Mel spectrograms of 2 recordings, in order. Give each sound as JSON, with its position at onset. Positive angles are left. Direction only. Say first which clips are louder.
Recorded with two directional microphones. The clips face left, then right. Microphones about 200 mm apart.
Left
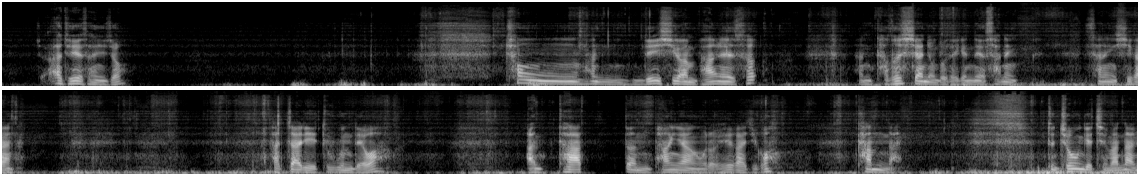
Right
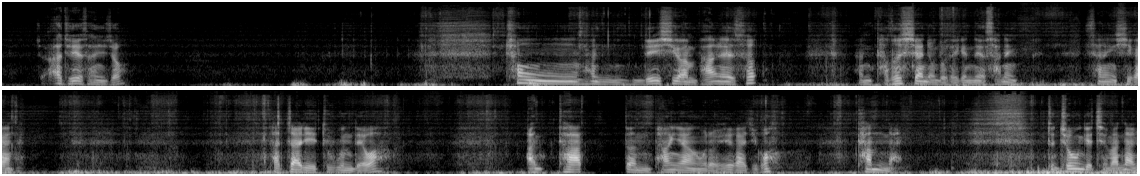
{"t": 0.3, "sound": "speech", "louder": "left 3 dB", "side_deg": 0}
{"t": 4.3, "sound": "a sound", "louder": "even", "side_deg": -25}
{"t": 6.4, "sound": "speech", "louder": "left 2 dB", "side_deg": -15}
{"t": 7.3, "sound": "speech", "louder": "right 2 dB", "side_deg": -20}
{"t": 14.2, "sound": "speech", "louder": "right 2 dB", "side_deg": -25}
{"t": 16.6, "sound": "speech", "louder": "even", "side_deg": -15}
{"t": 21.0, "sound": "a sound", "louder": "right 1 dB", "side_deg": -25}
{"t": 21.8, "sound": "speech", "louder": "left 1 dB", "side_deg": -20}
